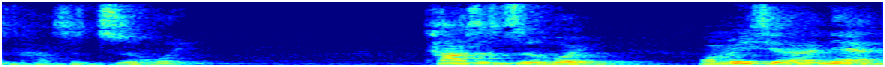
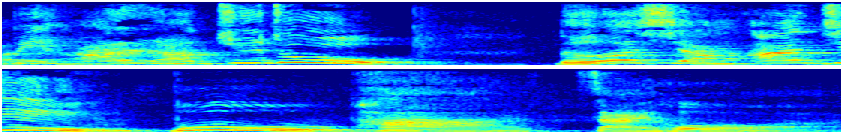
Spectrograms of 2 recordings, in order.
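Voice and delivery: scripture reading; 5 semitones higher, slower than usual. Acted. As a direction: proclaim each line slowly. Reads scripture aloud. (缓慢有力地宣读经文)

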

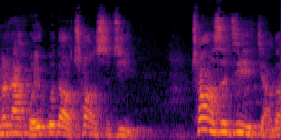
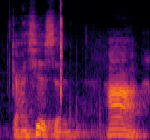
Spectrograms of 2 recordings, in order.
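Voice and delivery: ordinary talk, nothing marked

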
